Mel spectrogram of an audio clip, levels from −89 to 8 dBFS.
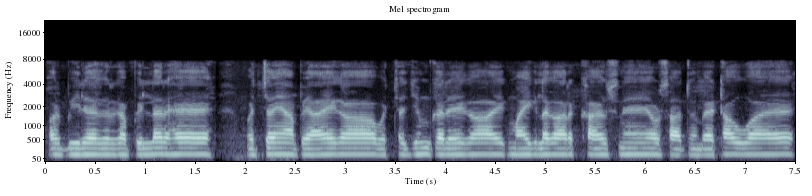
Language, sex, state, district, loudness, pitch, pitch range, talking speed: Hindi, male, Haryana, Jhajjar, -15 LUFS, 135 Hz, 135-140 Hz, 200 wpm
